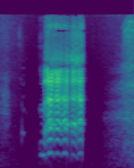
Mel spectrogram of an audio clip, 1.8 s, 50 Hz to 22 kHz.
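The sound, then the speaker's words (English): A person does a loud goat impression: a wavering, vibrato-filled bleat of about half a second that breaks briefly and resumes, with quiet gaps before and after. “All right, in 3, 2, 1, your goat impression.”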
